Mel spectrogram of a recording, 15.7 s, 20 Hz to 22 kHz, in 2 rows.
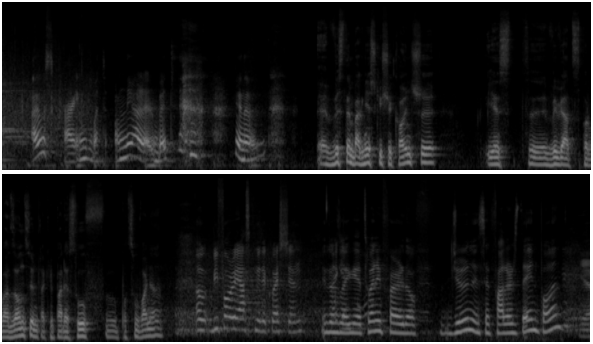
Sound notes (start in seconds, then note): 0.0 cheering; 2.9 laughs; 4.4 speaks in foreign language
